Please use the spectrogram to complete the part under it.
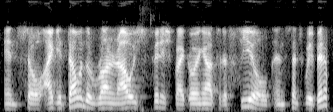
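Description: A man's voice: medium pitch, fast. A man calling in by phone as a sports reporter guest, chatting in an easygoing, storytelling way and laughing often, his Bluetooth line cutting in and out. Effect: phone call over a Bluetooth line that cuts in and out. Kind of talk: casual sports radio chat by phone.

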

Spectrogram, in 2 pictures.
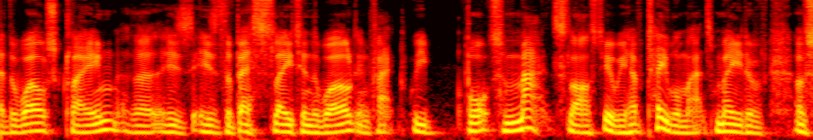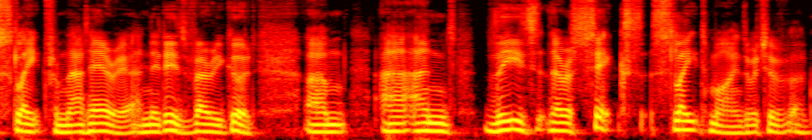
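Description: A man's voice: mid-range voice, no echo. Chatty Scottish-born man in a dry studio. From Scotland. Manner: chatty, rambling, with many restarts. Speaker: studio guest. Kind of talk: casual radio chat. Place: radio studio.

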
